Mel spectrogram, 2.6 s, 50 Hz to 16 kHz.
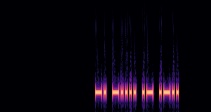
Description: Morse code, heard as a keyed tone, about 46 wpm, 700 Hz. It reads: N6AL
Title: USA Call Signs - 4 Characters - 2x Character Spacing - 45wpm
